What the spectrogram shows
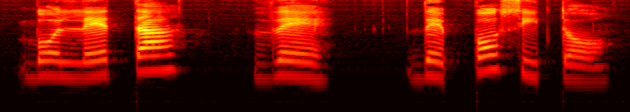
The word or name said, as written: boleta de deposito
